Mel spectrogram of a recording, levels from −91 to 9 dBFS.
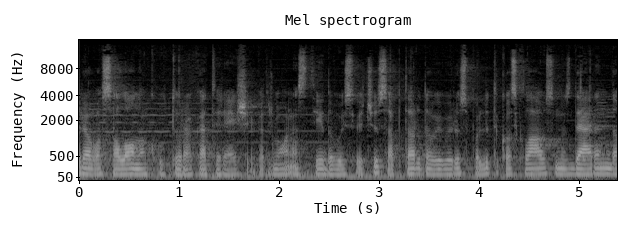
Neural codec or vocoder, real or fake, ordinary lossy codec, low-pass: none; real; MP3, 64 kbps; 14.4 kHz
